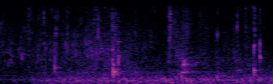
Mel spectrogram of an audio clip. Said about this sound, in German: After the demonstration, in the afternoon, I found myself in the middle of a lake, far away from the shore. No one was there on the shore. Silence had fallen upon the lake, and the only thing you could hear was the pleasant sound of water.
